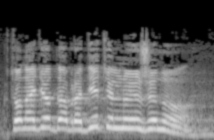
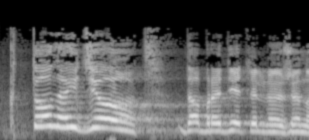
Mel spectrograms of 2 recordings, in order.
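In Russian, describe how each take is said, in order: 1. Читается обычной повествовательной интонацией. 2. Читается с вопросительной интонацией.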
